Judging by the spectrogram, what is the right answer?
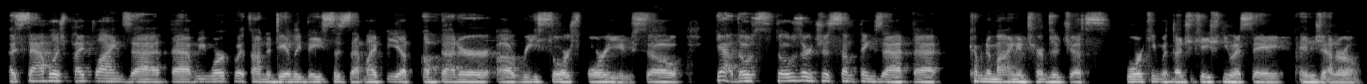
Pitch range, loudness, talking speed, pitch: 110-130 Hz, -21 LUFS, 195 wpm, 115 Hz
